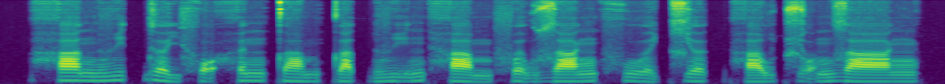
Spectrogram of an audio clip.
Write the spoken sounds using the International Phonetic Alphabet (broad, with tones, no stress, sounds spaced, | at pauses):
h a˧ n v i˦˥ t̚ ɣ ə˧˩ j f ɔ̰˧˨ h ə˧ n t̪ a̤˨˩ m t̪ a˨˩ t̚ v ḭ˧˥ n h a˧˩ m f ə̰˧˨ w z a˨˦ ŋ f u˧˩ ə̯ t͡ɕ əː˨˩ k̚ h a˨˦ w t͡ɕ ɔ̰˧˥ n z a˧ ŋ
